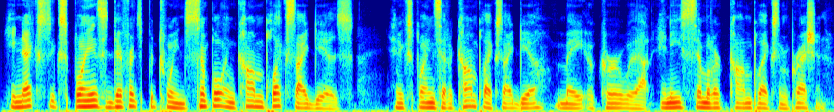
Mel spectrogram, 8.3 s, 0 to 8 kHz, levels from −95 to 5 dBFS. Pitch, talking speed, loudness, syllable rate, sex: 125 Hz, 165 wpm, -18 LUFS, 5.4 syllables/s, male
